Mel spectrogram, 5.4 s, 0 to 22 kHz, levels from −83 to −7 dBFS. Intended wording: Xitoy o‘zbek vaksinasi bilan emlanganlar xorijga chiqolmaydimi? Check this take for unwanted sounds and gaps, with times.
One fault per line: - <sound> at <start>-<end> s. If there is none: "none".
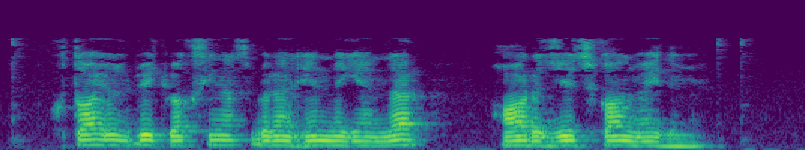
none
